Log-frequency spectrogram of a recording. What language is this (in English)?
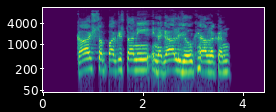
Sindhi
